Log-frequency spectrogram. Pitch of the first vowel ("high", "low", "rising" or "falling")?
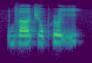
high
